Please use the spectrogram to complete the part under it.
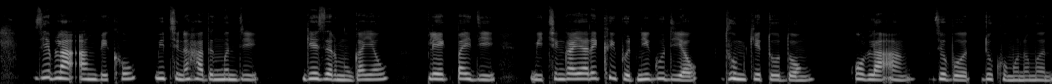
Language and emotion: Bodo, sad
